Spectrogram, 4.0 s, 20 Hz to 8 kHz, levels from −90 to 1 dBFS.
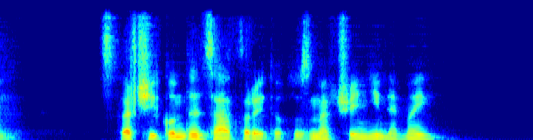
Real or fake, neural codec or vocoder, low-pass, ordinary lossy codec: fake; codec, 16 kHz, about 1 kbps, DyCAST, with the encoder's durations; 7.2 kHz; AAC, 48 kbps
